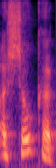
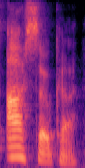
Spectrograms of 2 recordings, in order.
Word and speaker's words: Ahsoka: to add to your aoka collection Asoka no it's Asoka I even after all these years I I still mispronounce it sticking with hot toy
